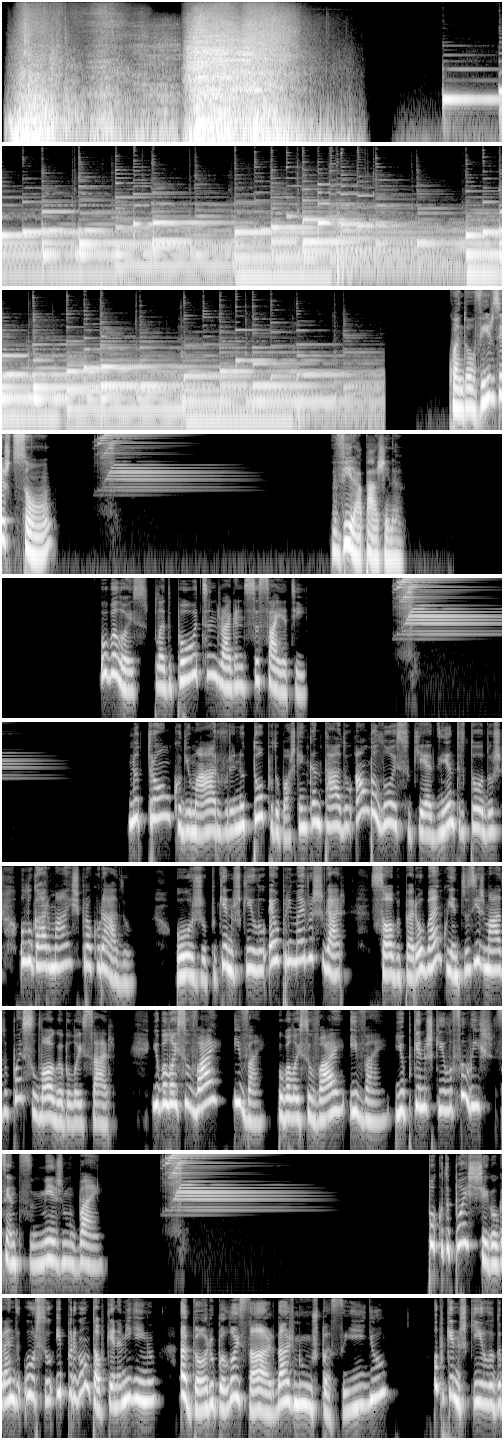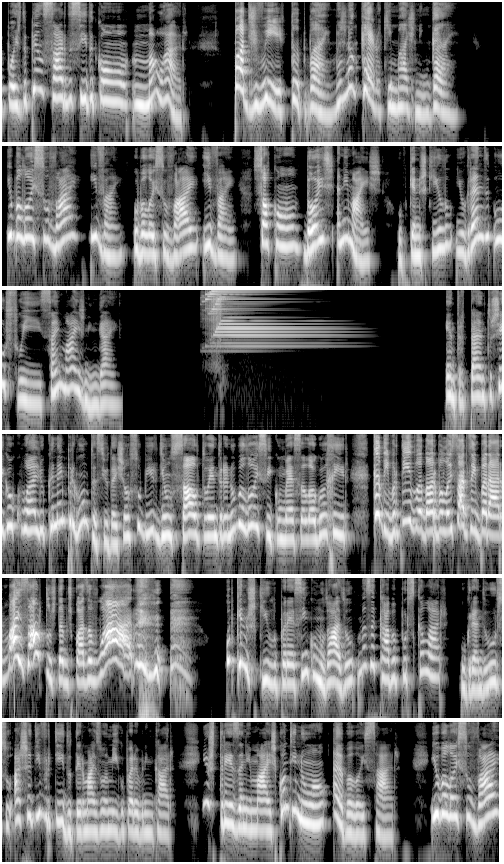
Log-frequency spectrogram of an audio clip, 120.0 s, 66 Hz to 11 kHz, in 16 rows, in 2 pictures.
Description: Audiobook-O-Baloico.mp3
